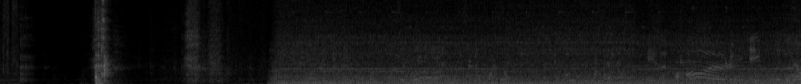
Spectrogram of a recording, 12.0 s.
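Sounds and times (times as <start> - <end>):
town traffic: 4.1 - 12.0.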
